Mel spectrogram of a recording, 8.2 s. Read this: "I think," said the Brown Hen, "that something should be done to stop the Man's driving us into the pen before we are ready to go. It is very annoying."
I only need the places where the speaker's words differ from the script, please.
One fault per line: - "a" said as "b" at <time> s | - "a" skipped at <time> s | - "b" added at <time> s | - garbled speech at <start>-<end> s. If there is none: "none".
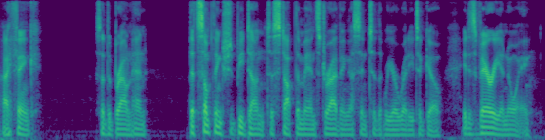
- "pen before" skipped at 5.7 s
